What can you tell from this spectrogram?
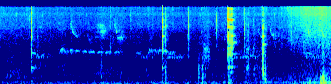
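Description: Metal spoon clinking against a glass soup bowl and a plate: a few light clinks, most of them between about three and five seconds in, then faint chewing near the end.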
